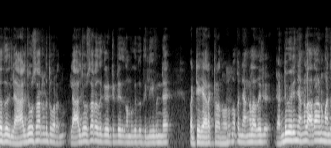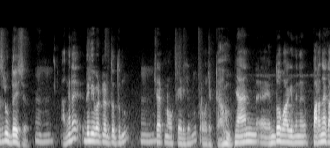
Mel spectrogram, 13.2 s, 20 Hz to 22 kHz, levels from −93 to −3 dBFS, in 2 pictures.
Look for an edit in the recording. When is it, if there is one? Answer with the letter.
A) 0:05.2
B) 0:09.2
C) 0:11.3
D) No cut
C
